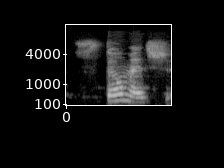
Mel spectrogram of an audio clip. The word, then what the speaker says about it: stomach: Stomach ache. This CH makes the K sound.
